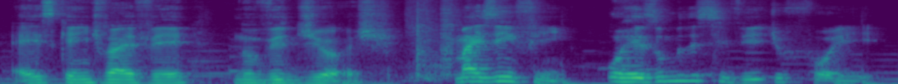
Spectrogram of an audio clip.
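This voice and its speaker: A man's voice: medium pitch, animated, moderate pace, soft background music. Young Brazilian man chatting casually. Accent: Brazilian Portuguese. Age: young adult. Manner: chatty, laughs often, repeats himself. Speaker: vlogger. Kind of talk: casual reaction vlog.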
